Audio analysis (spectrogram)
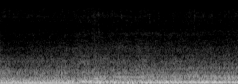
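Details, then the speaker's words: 1983 Suzuki Katana 750 S3, recommissioned after 31 years standing, on its first test ride: a low, uneven rumble under load with a stumbling beat, misfiring; rider suspects it is down to two cylinders before it dies. "Oh dear, that doesn't sound good. Oh, I think we're going to break down. No, don't do this to me. She's misfiring, she's not happy. She's down to 2 cylinders, I think."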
